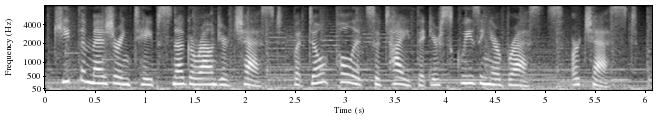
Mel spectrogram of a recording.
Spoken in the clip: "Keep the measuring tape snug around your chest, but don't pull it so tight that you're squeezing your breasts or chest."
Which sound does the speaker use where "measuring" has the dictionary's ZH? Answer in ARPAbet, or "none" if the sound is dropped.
ZH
